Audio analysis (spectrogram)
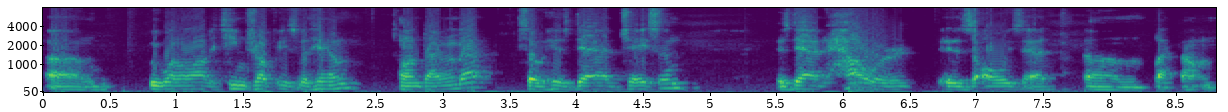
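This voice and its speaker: Pacing is fairly slow, with ordinary pitch variation, in a plain, everyday voice. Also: man, medium pitch for a man. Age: 60s. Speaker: BMX racer, hall of famer. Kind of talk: casual chat. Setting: studio.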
